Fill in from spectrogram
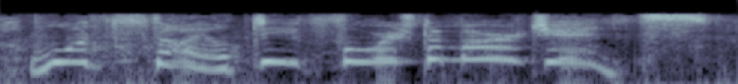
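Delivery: slow, high-pitched technique call; acted attack call. Fighter announcing a wood jutsu, mock battle yell. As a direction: draw it out like an anime attack.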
